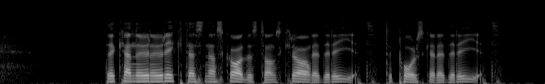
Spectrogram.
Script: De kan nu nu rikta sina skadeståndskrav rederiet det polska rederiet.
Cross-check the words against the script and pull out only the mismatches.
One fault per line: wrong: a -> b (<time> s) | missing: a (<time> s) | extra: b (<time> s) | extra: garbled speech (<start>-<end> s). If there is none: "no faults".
no faults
